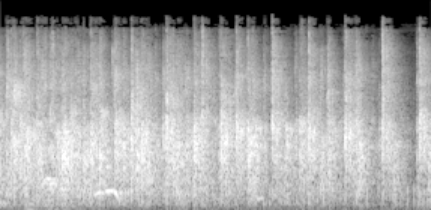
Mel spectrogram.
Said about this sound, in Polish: Tutaj dzisiaj przede wszystkim chciałam przywitać wszystkich Państwa, którzy są z nami na żywo. Dzień dobry. Możemy bić brawo, tak?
